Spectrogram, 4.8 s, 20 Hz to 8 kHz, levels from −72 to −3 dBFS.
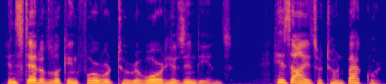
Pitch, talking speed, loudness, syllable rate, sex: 140 Hz, 160 wpm, -19 LUFS, 5.0 syllables/s, male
